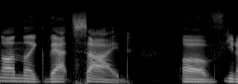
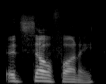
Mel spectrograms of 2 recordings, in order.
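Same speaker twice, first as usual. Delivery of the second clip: ordinary delivery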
